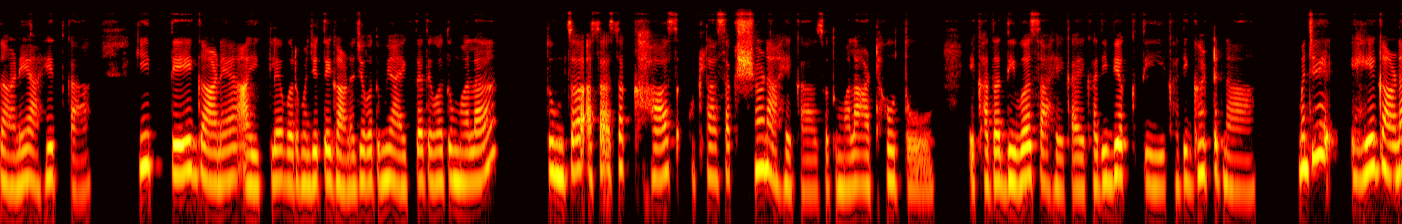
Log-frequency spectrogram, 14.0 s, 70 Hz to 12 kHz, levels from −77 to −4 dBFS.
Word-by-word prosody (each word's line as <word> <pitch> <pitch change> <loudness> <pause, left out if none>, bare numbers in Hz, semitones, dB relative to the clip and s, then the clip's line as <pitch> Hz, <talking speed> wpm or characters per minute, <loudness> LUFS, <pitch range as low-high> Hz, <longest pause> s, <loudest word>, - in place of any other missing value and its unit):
गाणी 180 +1 -1
आहेत 205 +3 -2
का? 160 -2 -5 0.6
की 265 +1 +4 0.2
ते 220 +2 +8
गाणं 190 0 +1
ऐकल्यावर 180 +1 -1
म्हणजे 180 +1 0
ते 190 - +4
गाणं 165 -1 +1
जेव्हा 185 -1 0
तुम्ही 195 0 0
ऐकता 175 +1 -2
तेव्हा 185 0 -1
तुम्हाला 190 +2 +1 0.6
तुमचा 230 +1 +3
असा-असा 260 - +1
खास 205 +3 -1
कुठला 205 0 -6
असा 200 +1 -2
क्षण 250 0 +5
आहे 180 -6 -1
का 155 -1 -8
जो 160 - -5
तुम्हाला 165 +1 -2
आठवतो? 170 - -5 0.4
एखादा 185 0 0
दिवस 195 +3 +3
आहे 170 -3 -3
का, 160 - -2
एखादी 175 +3 -2
व्यक्ती, 180 -6 +1
एखादी 175 +2 -6
घटना? 215 -8 -1 0.6
म्हणजे 330 +8 +4 0.3
हे 225 +6 +5
गाणं 225 -3 +4
190 Hz, 160 wpm, -29 LUFS, 175-210 Hz, 0.6 s, ते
